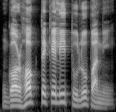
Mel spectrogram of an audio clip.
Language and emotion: Assamese, neutral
